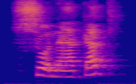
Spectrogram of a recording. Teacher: el sonido de esa consonante es diferente al del español tendrá un sonido de sh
